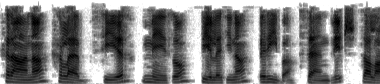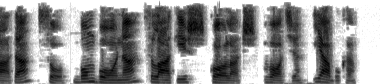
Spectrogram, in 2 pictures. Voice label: bosnian; food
